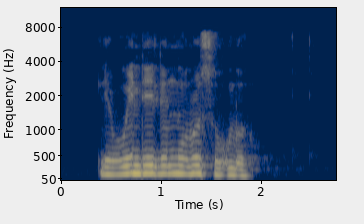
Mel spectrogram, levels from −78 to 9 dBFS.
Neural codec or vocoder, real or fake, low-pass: codec, 16 kHz, 8 kbps, FunCodec, trained on LibriTTS, 25 frames a second; fake; 7.2 kHz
